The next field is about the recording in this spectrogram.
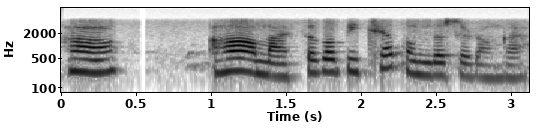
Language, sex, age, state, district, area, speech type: Odia, female, 18-30, Odisha, Ganjam, urban, conversation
